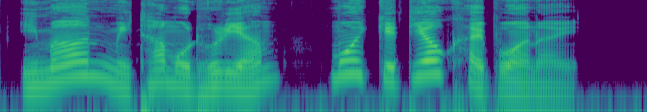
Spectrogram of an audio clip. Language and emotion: Assamese, surprised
